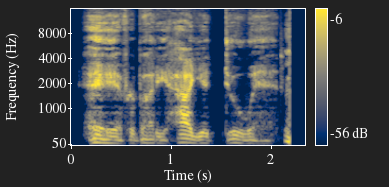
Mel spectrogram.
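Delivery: sultry, sexy voice. A co-host greets listeners as the show opens, sultry, sexy voice. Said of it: "that sultry, sexy voice that you hear".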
